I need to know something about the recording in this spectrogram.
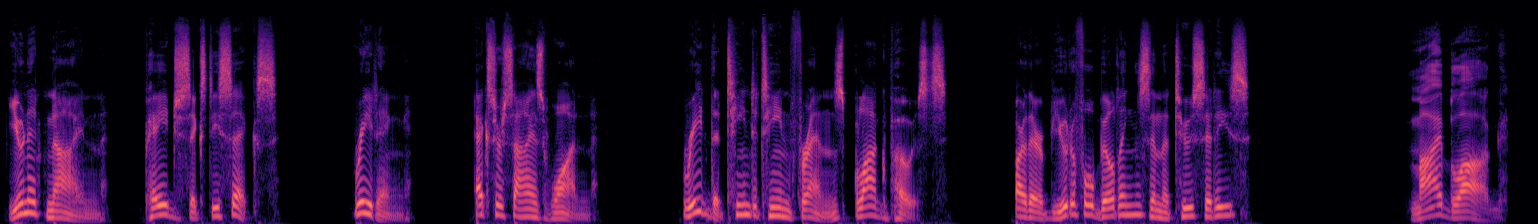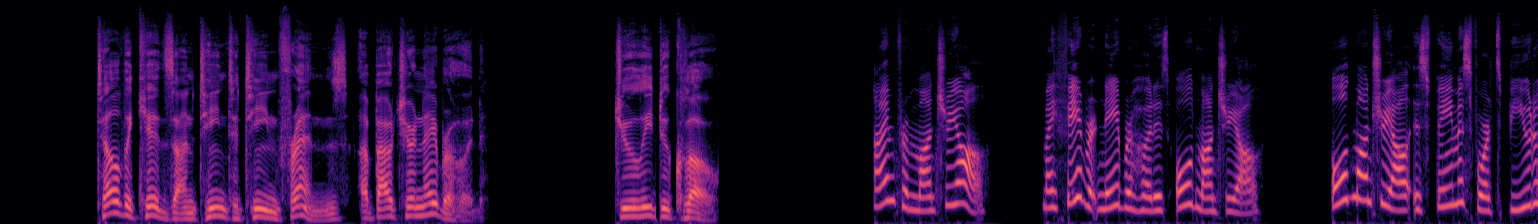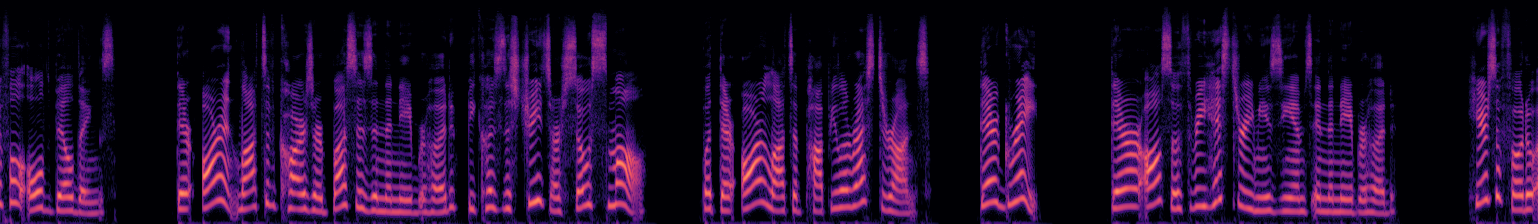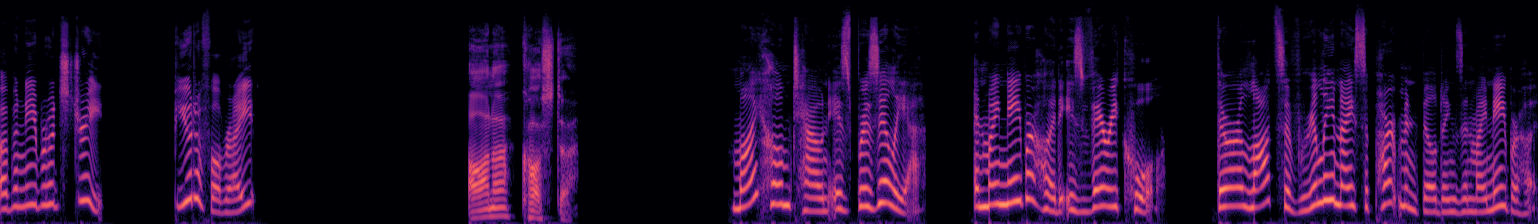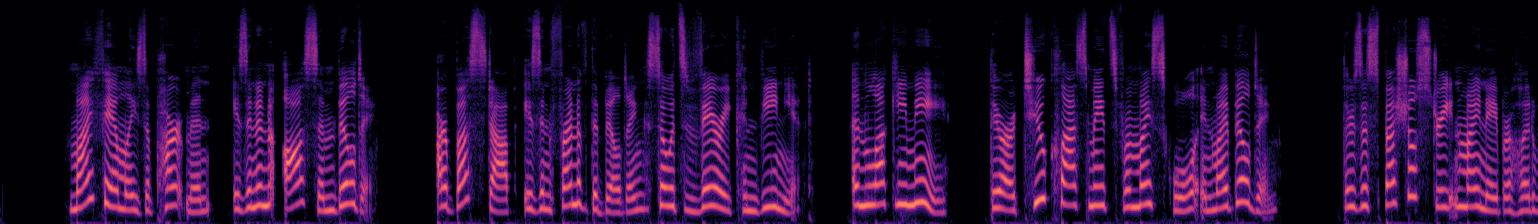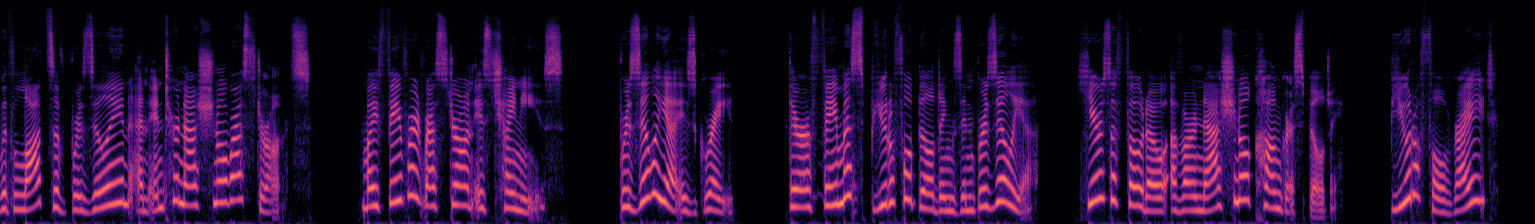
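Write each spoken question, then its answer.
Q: Are there beautiful buildings in the two cities?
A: Yes, there are beautiful buildings in both Montreal and Brasilia.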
